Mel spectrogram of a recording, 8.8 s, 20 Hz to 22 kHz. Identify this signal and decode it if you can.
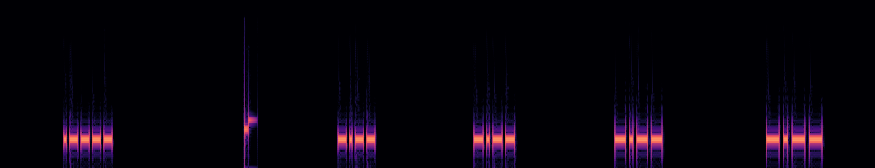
Morse code, heard as a keyed tone, about 37 wpm, spaced as for 8 wpm, 700 Hz. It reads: 1 YYYY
